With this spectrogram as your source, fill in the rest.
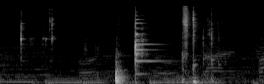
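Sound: glasses clinking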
